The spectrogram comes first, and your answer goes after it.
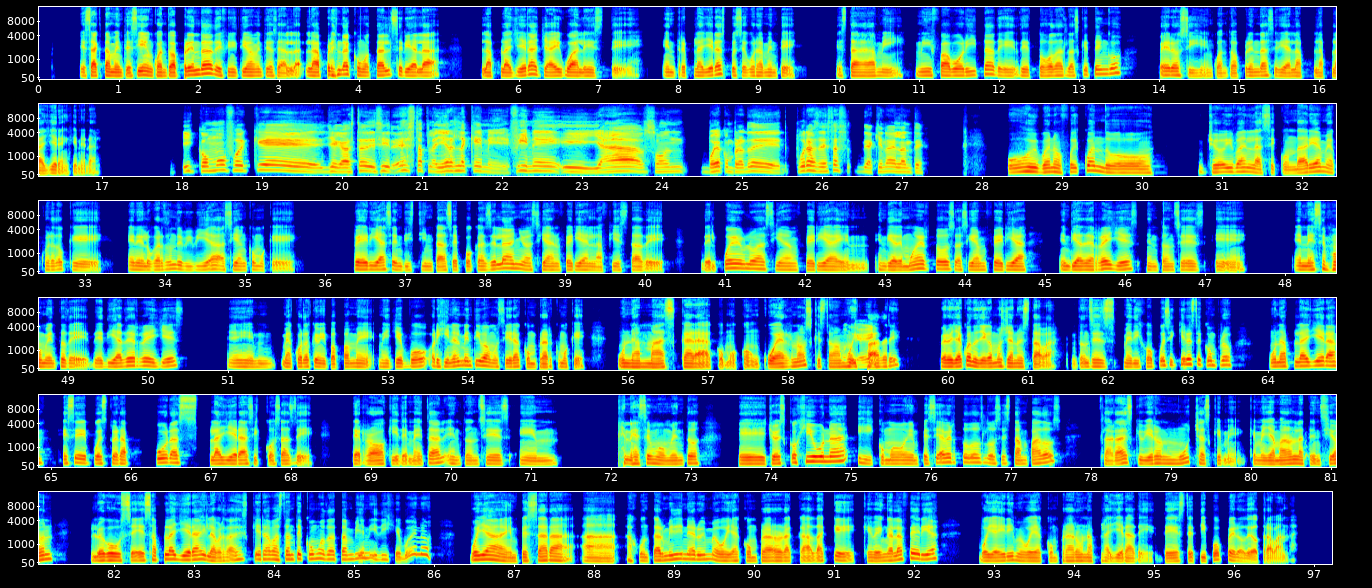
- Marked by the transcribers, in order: laughing while speaking: "prenda"; laughing while speaking: "en ese momento"
- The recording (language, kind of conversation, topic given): Spanish, podcast, ¿Qué prenda te define mejor y por qué?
